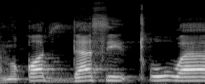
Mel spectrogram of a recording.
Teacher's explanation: اپنے ہونٹ گول کریں گے، مقدس قاف کو موٹا پڑھیں گے، قاف کو دال کے ساتھ ملا کے پڑھنا ہے کیونکہ دال مشدد ہے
